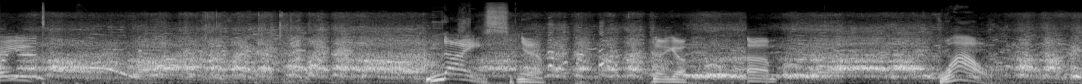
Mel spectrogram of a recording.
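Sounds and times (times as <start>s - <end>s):
large group chanting and shouting in unison, Māori haka war chant: 0.0s - 10.8s
speech: 0.1s - 1.6s, 4.3s - 5.8s, 6.5s - 7.9s, 9.4s - 10.0s
laughter: 4.3s - 7.0s.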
